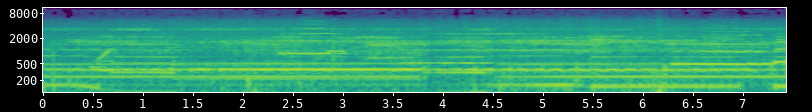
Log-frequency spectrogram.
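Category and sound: animal, frogs croaking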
